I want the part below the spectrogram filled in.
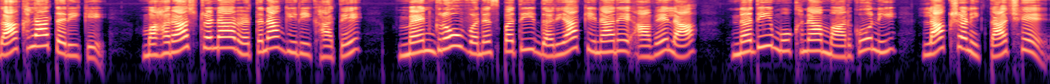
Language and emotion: Gujarati, neutral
